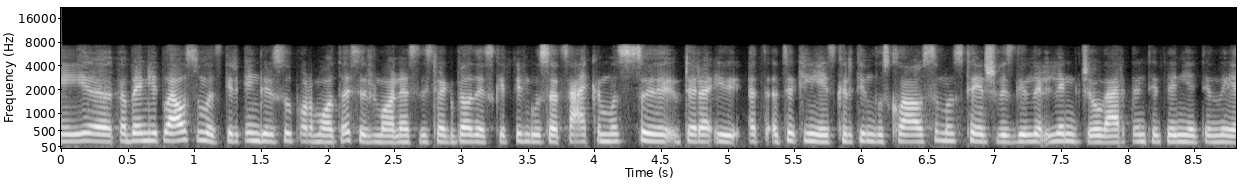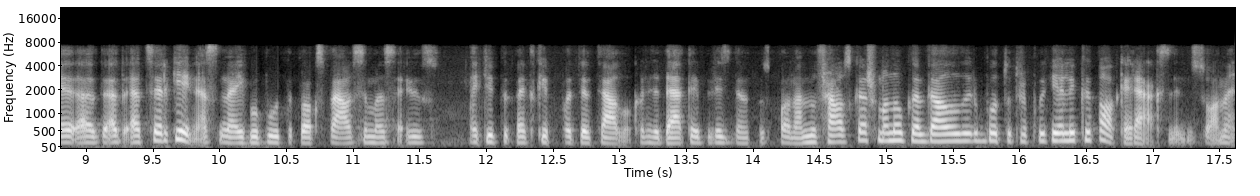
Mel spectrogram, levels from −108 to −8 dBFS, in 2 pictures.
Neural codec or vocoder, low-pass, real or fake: codec, 16 kHz in and 24 kHz out, 0.8 kbps, FocalCodec, streaming, 65536 codes; 7.2 kHz; fake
